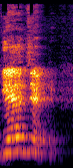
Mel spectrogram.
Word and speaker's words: gadget: तो आप देख सकते हैं गैजेट, ठीक है। अब एक बात बताइए, GA से ग हो गया और GE से जा कैसे हो गया, ठीक है।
